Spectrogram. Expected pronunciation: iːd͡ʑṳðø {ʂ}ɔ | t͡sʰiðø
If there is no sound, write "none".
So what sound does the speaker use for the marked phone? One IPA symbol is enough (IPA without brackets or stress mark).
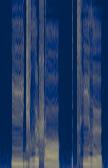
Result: ʂ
